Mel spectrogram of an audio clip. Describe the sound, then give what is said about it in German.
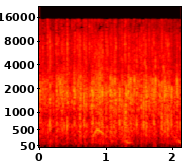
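Audience clapping, a dense, steady patter of many hands that stays fairly loud and even for the whole stretch. “Sie klatschen.”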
